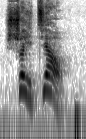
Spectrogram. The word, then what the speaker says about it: 睡觉: So in Mandarin, we pronounce as fourth tone. 睡觉, 睡觉.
